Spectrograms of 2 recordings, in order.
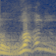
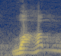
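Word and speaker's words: وهن: note کر لیجئے، وہن، ویسے یہ کہ تلفظ میں وہم جو ہے میم کے ساتھ، یہ چونکہ ہمارے ہاں عام طور پر لفظ استعمال ہوتا ہے، آپ کو مغالطہ نہ ہو، یہ نون کے ساتھ ہے وہن، اور وہن ہی سے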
